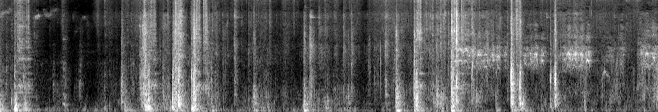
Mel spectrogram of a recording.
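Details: Friesian horse colts being led out to pasture in April: heavy irregular hoof thuds and knocks dominate, with a brief high, harmonic whinny near the end rising above the stamping.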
